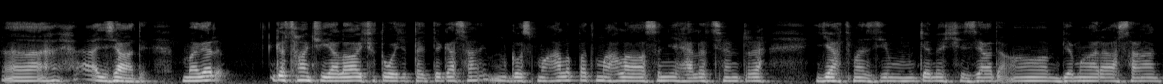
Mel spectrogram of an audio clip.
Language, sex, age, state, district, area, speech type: Kashmiri, female, 60+, Jammu and Kashmir, Srinagar, urban, spontaneous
